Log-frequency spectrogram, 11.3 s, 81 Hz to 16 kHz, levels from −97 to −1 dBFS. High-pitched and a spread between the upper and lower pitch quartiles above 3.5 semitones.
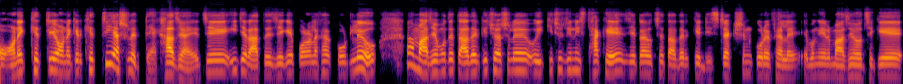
No: medium, 165 Hz; average, 4.0 semitones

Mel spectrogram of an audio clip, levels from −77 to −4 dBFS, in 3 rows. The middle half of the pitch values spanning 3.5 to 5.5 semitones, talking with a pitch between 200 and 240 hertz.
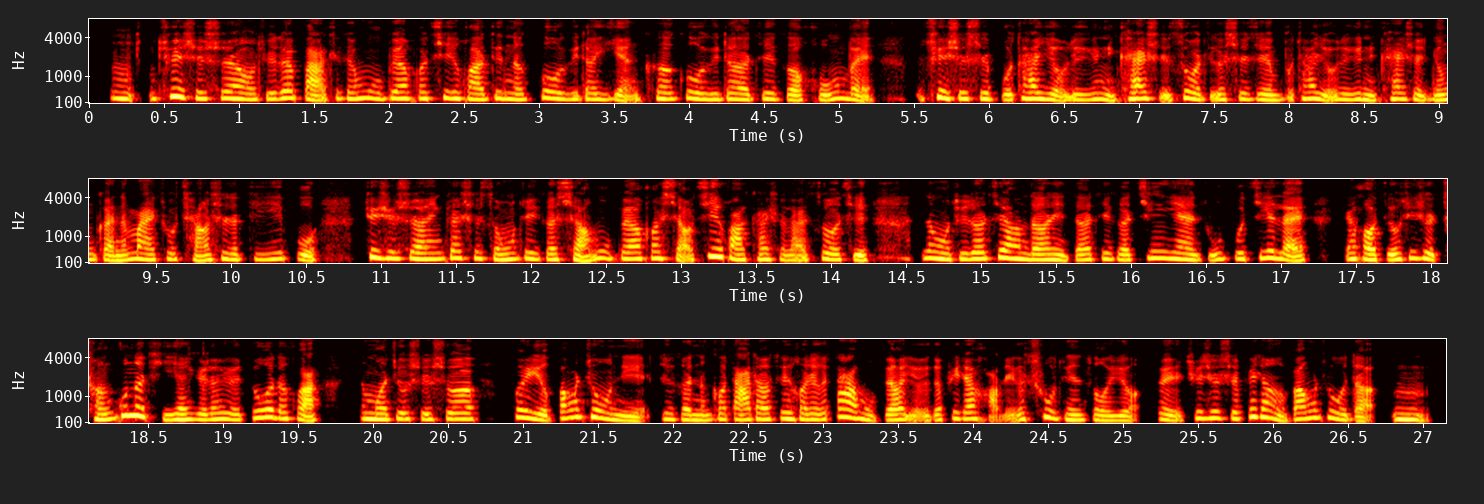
No: average, 2.9 semitones; high, 205 Hz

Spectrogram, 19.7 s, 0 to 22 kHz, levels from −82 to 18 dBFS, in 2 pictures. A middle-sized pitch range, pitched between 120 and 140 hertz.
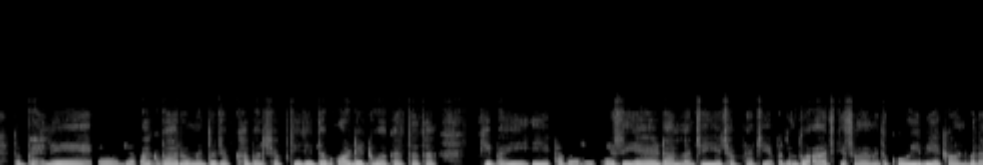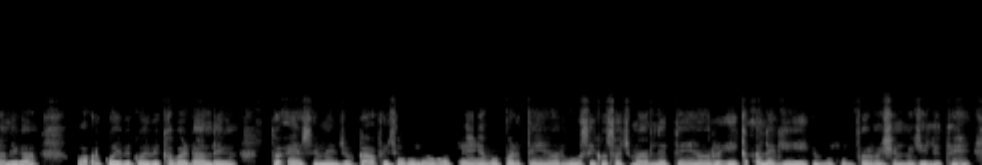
No: average, 3.2 semitones; medium, 160 Hz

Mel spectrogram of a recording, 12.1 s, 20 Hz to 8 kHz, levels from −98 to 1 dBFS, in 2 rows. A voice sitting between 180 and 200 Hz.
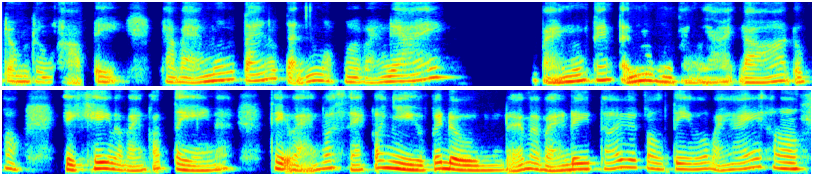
Yes: high, 190 Hz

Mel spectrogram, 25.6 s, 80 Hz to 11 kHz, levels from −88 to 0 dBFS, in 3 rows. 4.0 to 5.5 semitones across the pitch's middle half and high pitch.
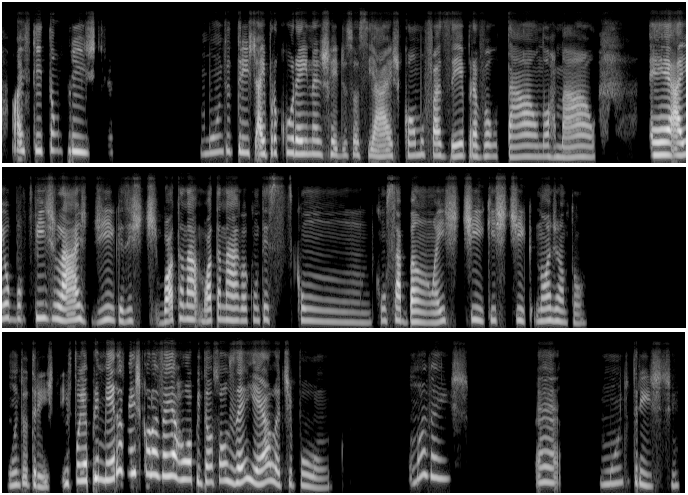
Yes: average, 5.2 semitones; very high, 250 Hz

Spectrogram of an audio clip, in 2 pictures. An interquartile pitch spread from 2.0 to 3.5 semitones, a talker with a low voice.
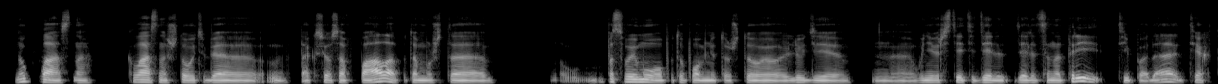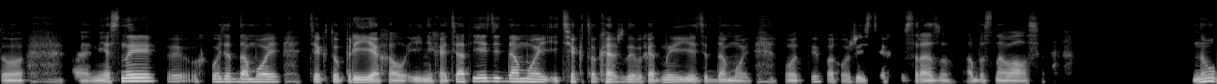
Yes: average, 3.2 semitones; low, 100 Hz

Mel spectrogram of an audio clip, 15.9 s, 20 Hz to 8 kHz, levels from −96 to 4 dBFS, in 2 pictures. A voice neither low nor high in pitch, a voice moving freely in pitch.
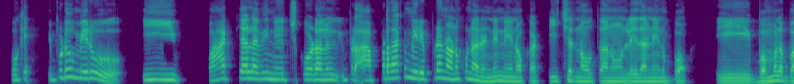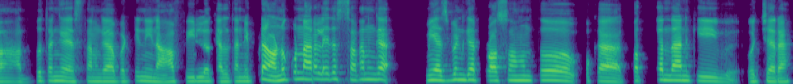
Yes: medium, 165 Hz; wide, 6.5 semitones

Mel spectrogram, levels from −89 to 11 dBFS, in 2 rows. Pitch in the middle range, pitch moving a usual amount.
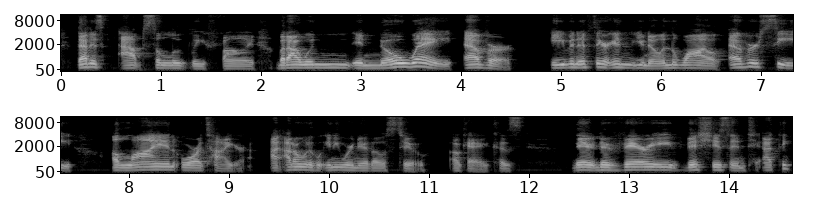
No: low, 125 Hz; average, 3.3 semitones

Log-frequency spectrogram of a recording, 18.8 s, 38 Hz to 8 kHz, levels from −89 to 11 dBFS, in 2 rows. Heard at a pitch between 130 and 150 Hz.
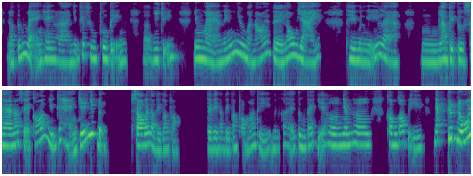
No: high, 225 Hz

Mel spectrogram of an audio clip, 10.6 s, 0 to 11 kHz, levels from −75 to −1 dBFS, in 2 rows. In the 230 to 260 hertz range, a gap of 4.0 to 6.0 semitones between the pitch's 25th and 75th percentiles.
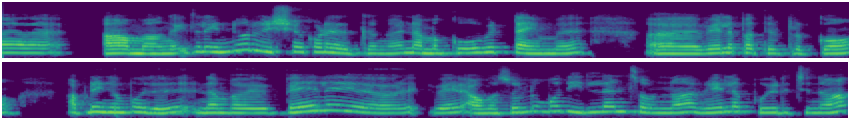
Yes: high, 235 Hz; average, 4.4 semitones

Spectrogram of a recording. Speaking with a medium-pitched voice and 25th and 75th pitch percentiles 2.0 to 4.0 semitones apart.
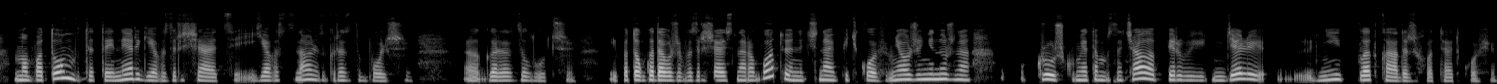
No: high, 195 Hz; average, 2.9 semitones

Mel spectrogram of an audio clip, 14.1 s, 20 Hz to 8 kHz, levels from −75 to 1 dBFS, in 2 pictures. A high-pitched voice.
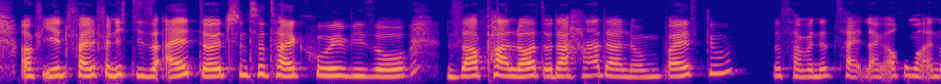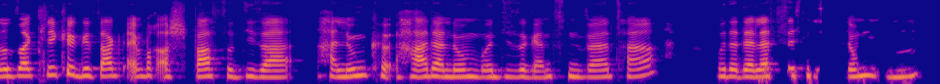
Yes: high, 215 Hz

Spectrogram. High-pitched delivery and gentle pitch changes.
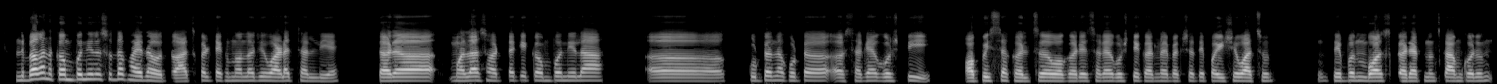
No: medium, 170 Hz; narrow, 2.0 semitones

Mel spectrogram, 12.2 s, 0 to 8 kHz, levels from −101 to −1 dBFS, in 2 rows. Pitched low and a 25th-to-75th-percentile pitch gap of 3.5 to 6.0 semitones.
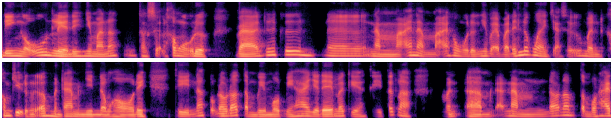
Yes: low, 115 Hz; average, 3.9 semitones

